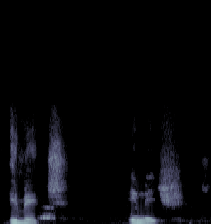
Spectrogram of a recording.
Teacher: But the stress is on the first syllable, so it's image.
